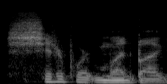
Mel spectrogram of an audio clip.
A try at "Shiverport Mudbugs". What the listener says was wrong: Shiver, not shitter. Shiverport.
